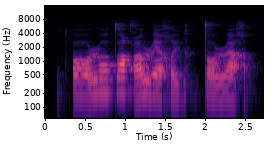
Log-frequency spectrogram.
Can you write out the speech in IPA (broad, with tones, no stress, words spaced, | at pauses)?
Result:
t͡sʼɔ˨ ɹɔ˦t̪ɔ˦qʼo˨˦ ɹɛ˨χy˨ɡ | t̪ɔ˨ ɹa˨χ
